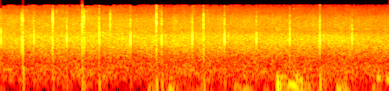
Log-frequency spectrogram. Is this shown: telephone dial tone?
no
